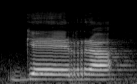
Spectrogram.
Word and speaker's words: guerra: vogais E e I, a gente não pronuncia a letra U, né? É igual ao português. A gente não fala guerra, a gente fala guerra. Então, em espanhol, guerra, guia, guilhotina, tá certo?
